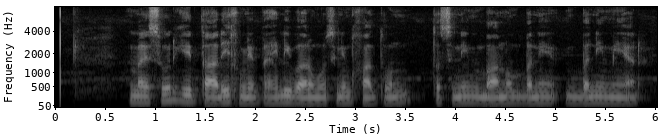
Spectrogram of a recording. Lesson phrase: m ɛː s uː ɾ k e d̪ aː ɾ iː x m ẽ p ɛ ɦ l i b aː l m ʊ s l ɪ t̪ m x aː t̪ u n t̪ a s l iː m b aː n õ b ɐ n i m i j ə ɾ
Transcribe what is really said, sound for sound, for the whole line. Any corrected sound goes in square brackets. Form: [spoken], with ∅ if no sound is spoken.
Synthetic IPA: m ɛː s uː ɾ k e [t̪] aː ɾ iː x m ẽ p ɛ ɦ l i b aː [ɾ] m ʊ s l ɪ [∅] m x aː t̪ [uː] n t̪ [ɐ] s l iː m b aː n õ b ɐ n i m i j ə ɾ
